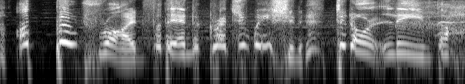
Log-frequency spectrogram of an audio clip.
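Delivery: put-on very high, sing-song, swooping British accent. Complaining about a graduation boat ride, speaker slips into a british accent. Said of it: "I realize I'm doing a British accent".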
